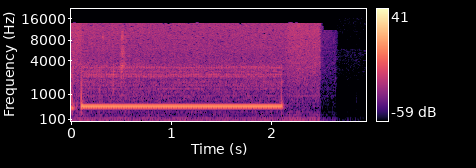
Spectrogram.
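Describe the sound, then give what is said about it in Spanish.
A telephone tone sounds as a call is placed: a single steady, clear tone holds for about two seconds, then cuts off abruptly to faint hiss and silence. “Vamos a tratar de hacer esta llamada sorpresa. A ver si nos sale. Marca ahí, por favor. Marca ahí.”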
